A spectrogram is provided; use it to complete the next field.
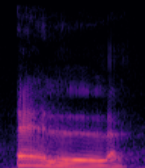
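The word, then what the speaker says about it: elles: troisème personne du pluriel est elle même chose que pour le masculin la S finale ne se prononce pas voilà pour les pronoms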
